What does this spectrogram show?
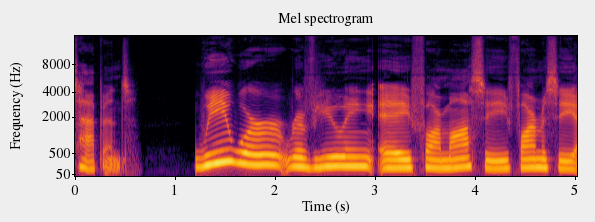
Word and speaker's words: Farmasi: we were reviewing a pharmacy Pharmacy I think it's pronounced Pharmacy I I keep saying Pharmacy so if I switch between both I'm talking about the same company they're a makeup multi-level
